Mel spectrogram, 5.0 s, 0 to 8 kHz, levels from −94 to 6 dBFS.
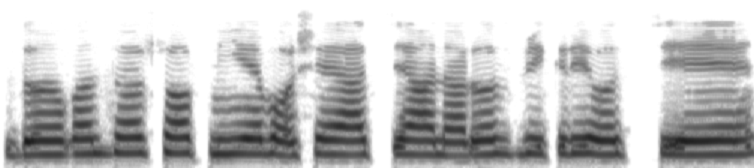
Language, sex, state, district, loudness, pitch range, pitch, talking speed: Bengali, female, West Bengal, Malda, -15 LUFS, 245-265 Hz, 250 Hz, 95 wpm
